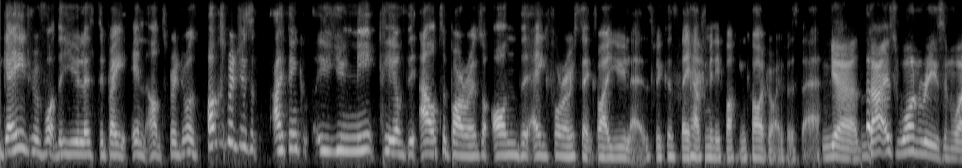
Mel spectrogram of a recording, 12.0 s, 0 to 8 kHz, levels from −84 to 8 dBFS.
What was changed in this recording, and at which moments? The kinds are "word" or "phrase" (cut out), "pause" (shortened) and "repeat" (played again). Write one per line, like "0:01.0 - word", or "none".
0:07.4 - word
0:08.8 - word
